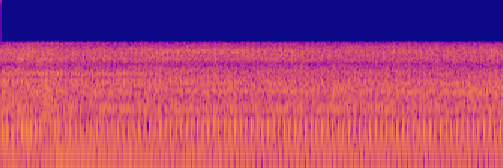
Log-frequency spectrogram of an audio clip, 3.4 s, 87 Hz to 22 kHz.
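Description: A Yamaha 200E four-wheeler engine running loud and close in wet snow, a steady mid-pitched drone with a slight rise at the start.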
